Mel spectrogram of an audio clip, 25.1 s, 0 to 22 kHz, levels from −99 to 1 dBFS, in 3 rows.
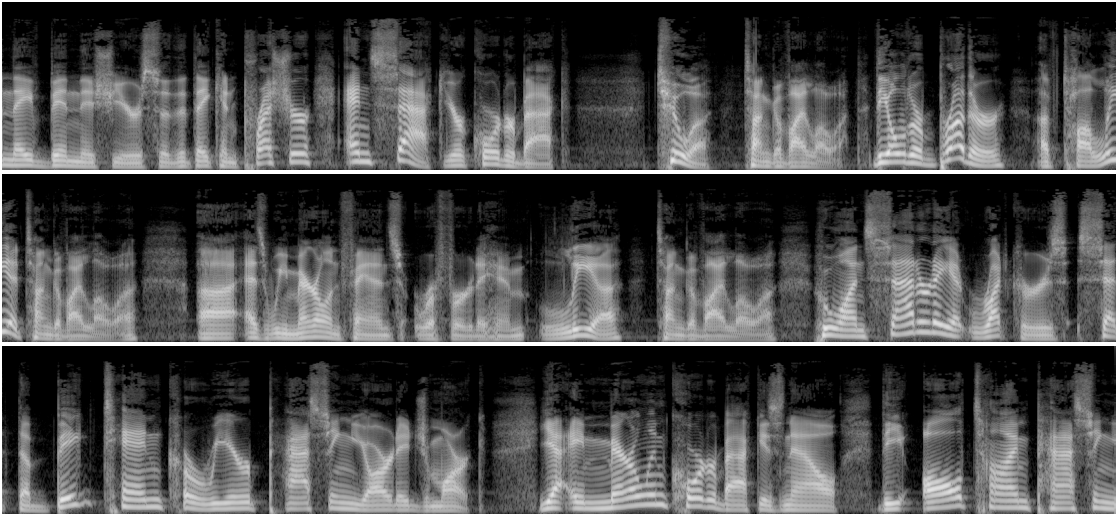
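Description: No technical faults are audible anywhere in the recording.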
